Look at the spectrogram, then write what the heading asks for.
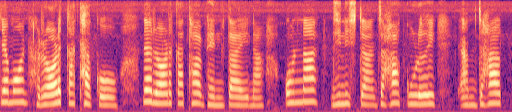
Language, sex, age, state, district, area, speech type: Santali, female, 18-30, West Bengal, Bankura, rural, spontaneous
